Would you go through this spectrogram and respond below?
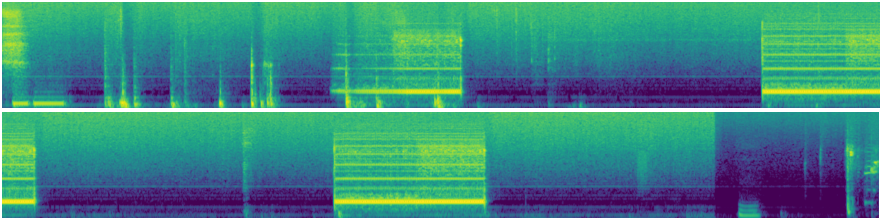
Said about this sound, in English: I'm going to call him first real quick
